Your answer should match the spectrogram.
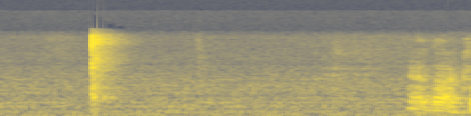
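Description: A single sharp click about half a second in, over faint steady room noise.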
